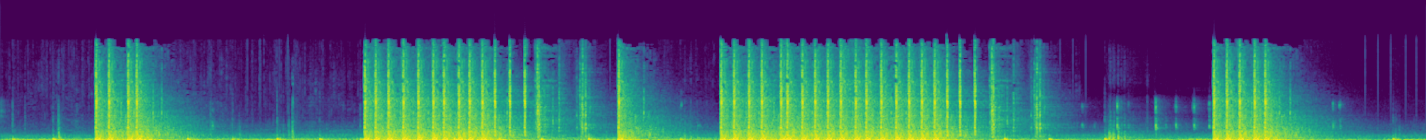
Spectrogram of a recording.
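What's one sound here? A machine gun fires loud rapid bursts.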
